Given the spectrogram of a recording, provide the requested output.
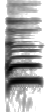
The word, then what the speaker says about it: ư: Now you can confidently pronounce the difference between u and ư. Remember three key things. First, u is made with round lips, like saying u. Second, ư is made with flat lips, almost closed.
